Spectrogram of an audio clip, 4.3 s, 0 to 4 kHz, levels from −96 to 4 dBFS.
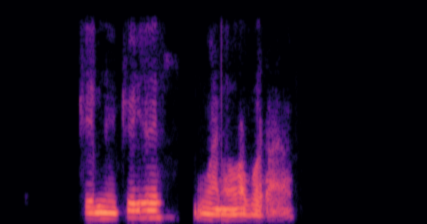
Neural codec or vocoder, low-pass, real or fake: codec, 16 kHz in and 24 kHz out, 1.1 kbps, FireRedTTS-2 codec; 3.6 kHz; fake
